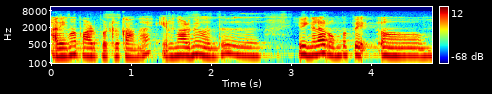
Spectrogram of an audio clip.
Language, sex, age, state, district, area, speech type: Tamil, female, 30-45, Tamil Nadu, Namakkal, rural, spontaneous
